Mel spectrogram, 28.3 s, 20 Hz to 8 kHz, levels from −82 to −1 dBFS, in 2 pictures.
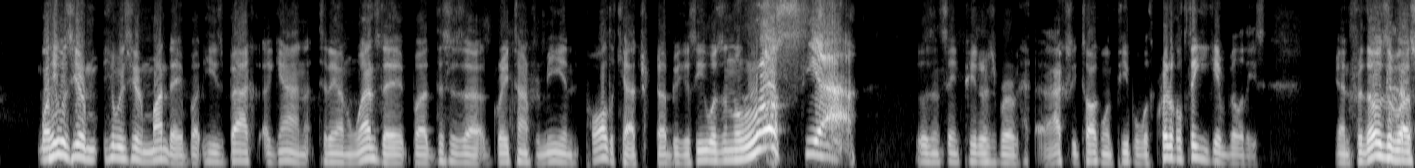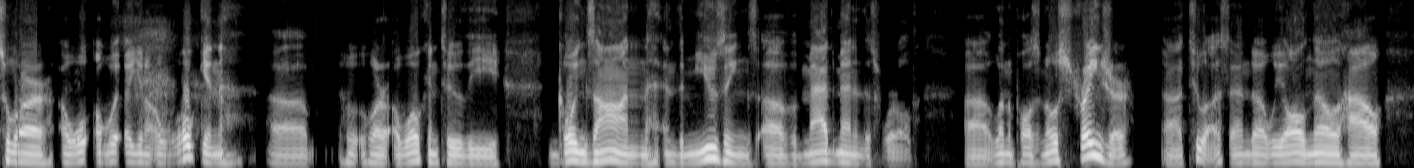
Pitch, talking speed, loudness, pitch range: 100 Hz, 190 wpm, -19 LUFS, 95-115 Hz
